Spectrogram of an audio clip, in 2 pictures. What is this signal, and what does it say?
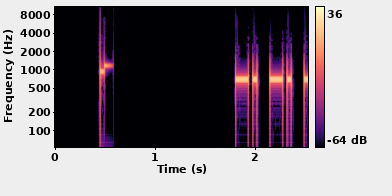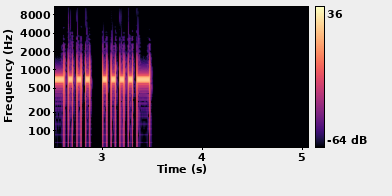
Morse code, heard as a keyed tone, about 28 wpm, 700 Hz. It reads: NNB4
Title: All Cut Numbers - 4-Digit 28wpm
